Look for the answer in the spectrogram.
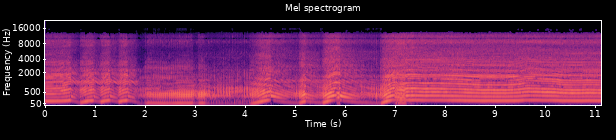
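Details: Small Homelite two-stroke chainsaw cutting maple: quick rev blips, pitch dropping as the chain bites, then a steady high howl, pulling strong and clean. Normal cutting under load.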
